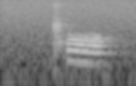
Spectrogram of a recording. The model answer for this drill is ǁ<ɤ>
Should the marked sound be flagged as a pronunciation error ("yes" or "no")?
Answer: yes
